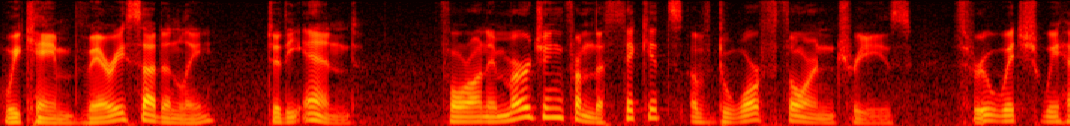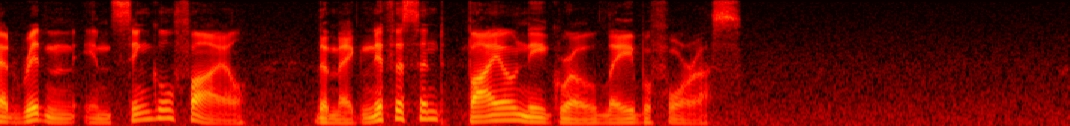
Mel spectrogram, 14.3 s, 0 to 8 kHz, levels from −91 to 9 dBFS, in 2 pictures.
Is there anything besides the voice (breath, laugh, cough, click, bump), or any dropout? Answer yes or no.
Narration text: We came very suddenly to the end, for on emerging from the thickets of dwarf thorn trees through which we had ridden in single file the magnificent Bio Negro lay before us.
no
